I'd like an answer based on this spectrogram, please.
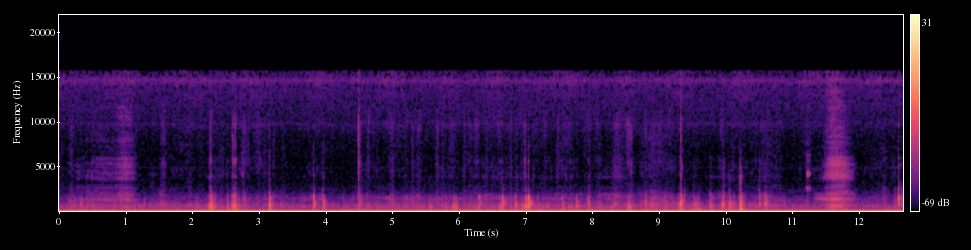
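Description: Phillips screwdriver backing screws out of a plastic cargo shade retaining clip, then the clip worked free by hand: a string of small, irregular clicks and scrapes.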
